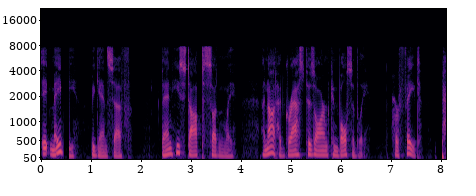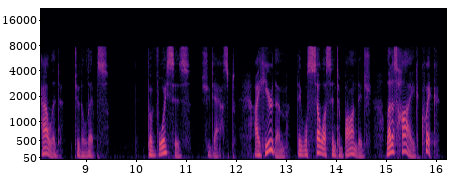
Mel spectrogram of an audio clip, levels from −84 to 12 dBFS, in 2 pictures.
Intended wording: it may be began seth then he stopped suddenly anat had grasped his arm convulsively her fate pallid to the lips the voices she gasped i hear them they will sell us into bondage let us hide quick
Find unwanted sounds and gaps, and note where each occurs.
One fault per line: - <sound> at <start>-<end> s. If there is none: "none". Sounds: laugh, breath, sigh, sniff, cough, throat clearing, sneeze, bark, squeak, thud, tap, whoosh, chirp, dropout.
- dropout at 0.4-0.6 s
